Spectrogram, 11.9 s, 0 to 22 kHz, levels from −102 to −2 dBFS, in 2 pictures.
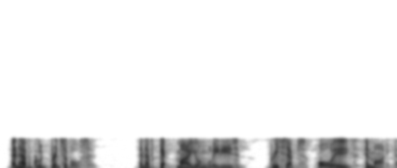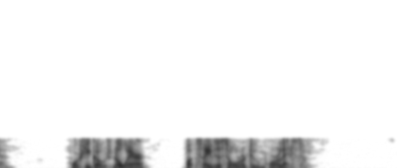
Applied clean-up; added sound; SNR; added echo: none; none; none; none.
